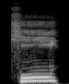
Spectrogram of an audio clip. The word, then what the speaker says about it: Kii: anyway audio 3 pro key 3 pro key is spelled K i i kiii that's the name of the brand of speaker you should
